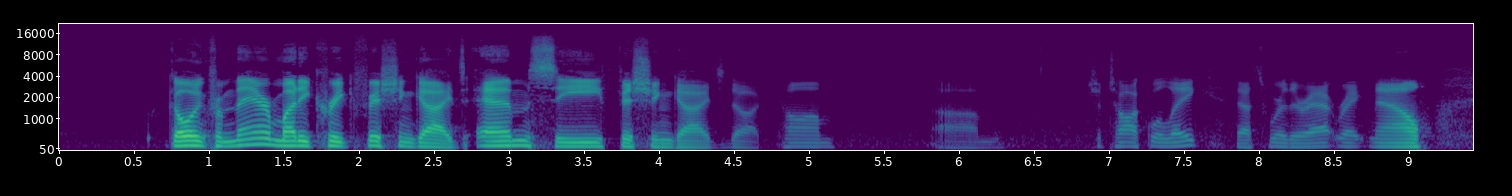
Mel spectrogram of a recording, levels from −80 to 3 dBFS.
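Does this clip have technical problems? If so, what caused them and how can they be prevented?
Yes. From 7.01 s to 9.17 s there is automatic gain rising: the input level dropped by about 23 dB, and the gain control responded by raising its gain by about 4 dB over roughly two seconds. Because the gain applies to the whole signal, the room noise swells along with the speech. To prevent this, lengthen the AGC's release time or cap its maximum gain.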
